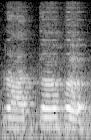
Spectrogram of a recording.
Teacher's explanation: विसर्ग का उच्चारण अह के रूप में होता है, अर्थात अह अ प्लस ह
